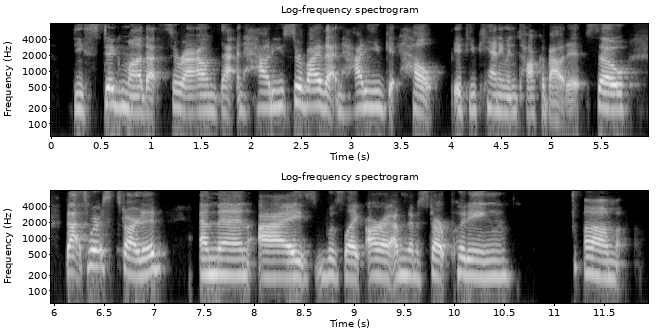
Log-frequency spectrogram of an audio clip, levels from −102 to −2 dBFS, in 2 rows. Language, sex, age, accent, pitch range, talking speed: English, female, 20-39, American, 185-230 Hz, 205 wpm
